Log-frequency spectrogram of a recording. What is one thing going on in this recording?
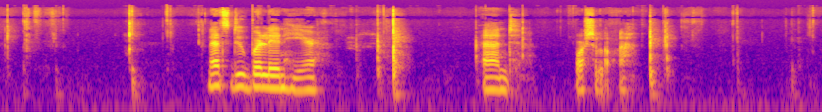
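A rubber stamp block presses and taps onto paper.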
